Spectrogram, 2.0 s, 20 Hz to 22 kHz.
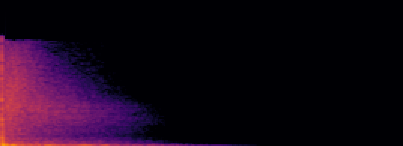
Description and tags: Snare Of God Wet 026
realistic, drumset, set, drum, kit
